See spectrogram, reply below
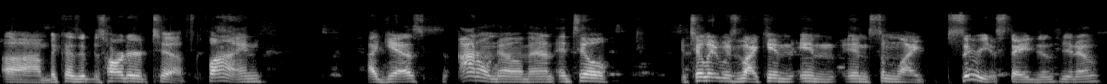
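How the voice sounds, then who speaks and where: A man's voice: medium pitch, takes it slowly, pushed and bright, no echo, poor audio. A man hosting a live stream in casual chat, sympathetic and often stammering and repeating words.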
